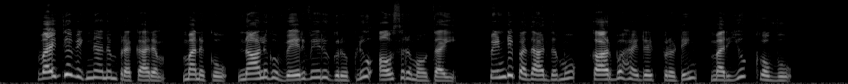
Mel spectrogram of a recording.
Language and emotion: Telugu, neutral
